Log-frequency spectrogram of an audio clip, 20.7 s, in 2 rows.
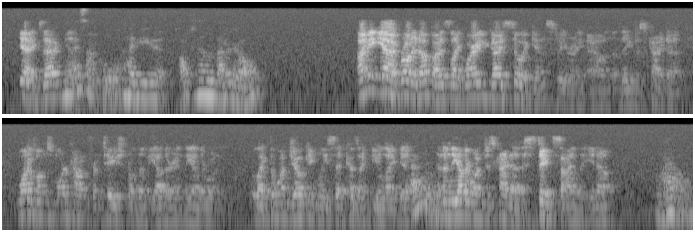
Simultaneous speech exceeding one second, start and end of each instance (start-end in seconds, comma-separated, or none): none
